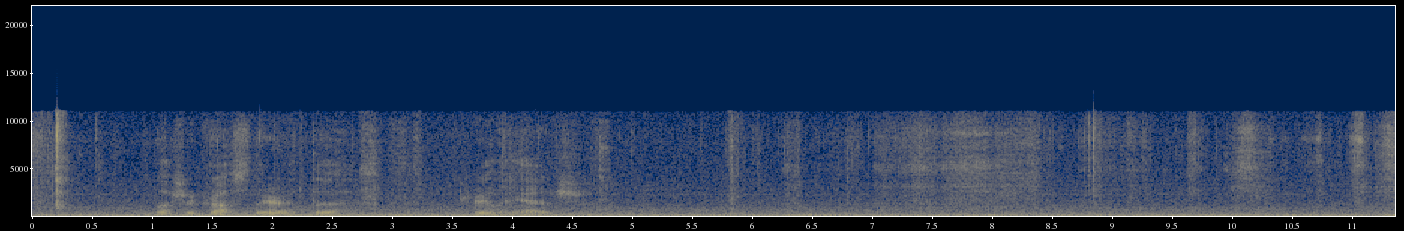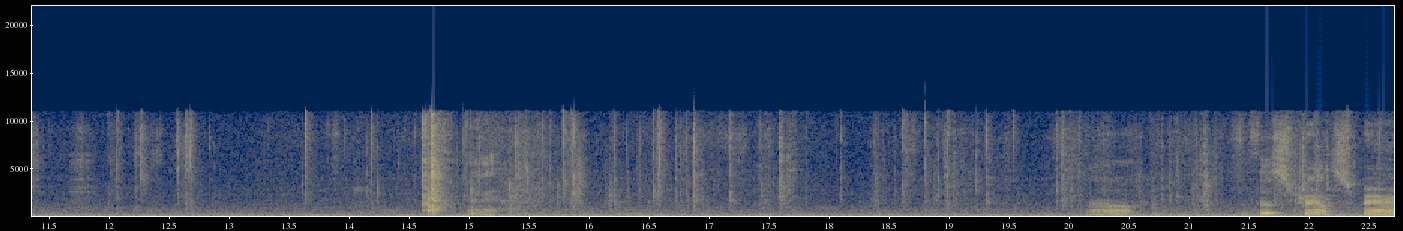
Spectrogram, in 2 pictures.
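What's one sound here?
Plastic film crinkles and rustles in hands.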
